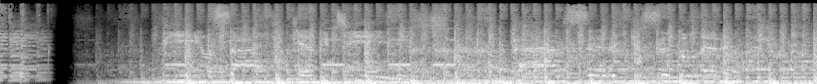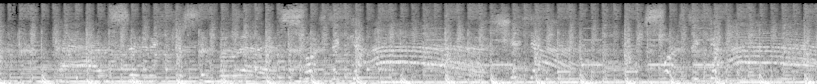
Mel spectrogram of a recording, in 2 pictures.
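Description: A driving electronic rock track plays loud and full, with a steady pulsing bass line, dense layered synths and guitars, and sweeping effects, kicking in after a brief silence near the start.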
